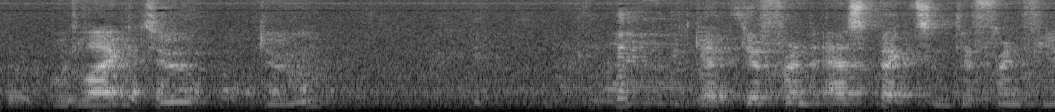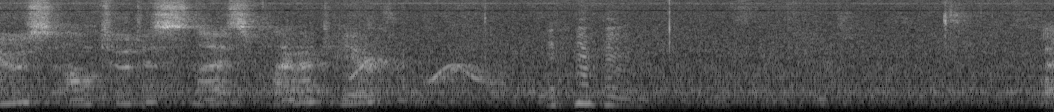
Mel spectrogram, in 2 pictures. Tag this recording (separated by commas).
Speech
